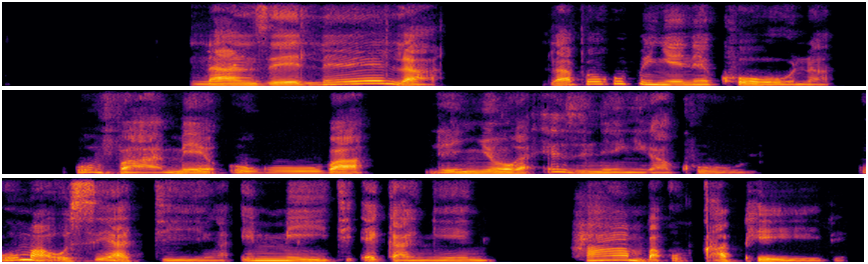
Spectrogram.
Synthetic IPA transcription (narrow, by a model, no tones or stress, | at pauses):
nand͡zʱɛlɛla | lapʰɔɣumiɲɛnɛkʰɔna | ɣuvamɛuɣuβa | lɛɲɔɣaʔezineŋiɣakʰuːlu | uma̰ʔusijad̥ʱiŋaʔimitʰiʔɛɡ̥ʱaŋeni | hambʱaʔuǃapʰɛːlɛ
